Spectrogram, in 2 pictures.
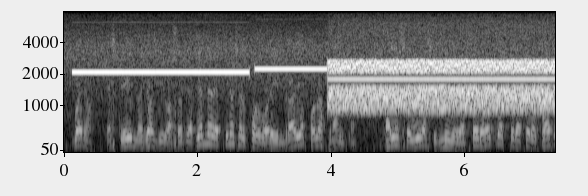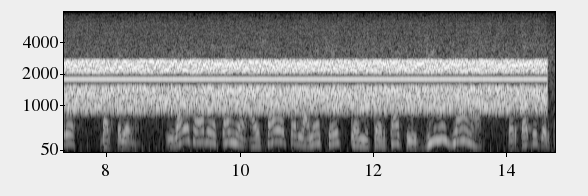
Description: Dial-up modem handshake (low-speed, two carriers), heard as two whistles, then hiss.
